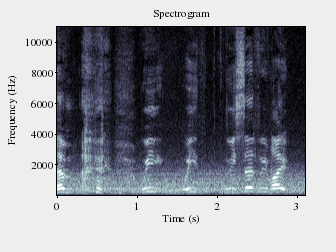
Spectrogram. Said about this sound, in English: And today we are recording in the car driving north on the M5.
